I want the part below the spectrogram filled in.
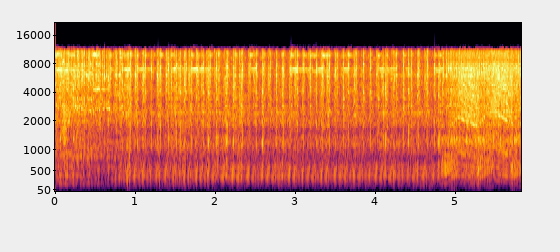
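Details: Husqvarna 130 chainsaw with its replacement carburetor, cutting wood before reaching operating temperature and smoking from a rich oil mix: a crisp, steady two-stroke howl holds revs without bogging or sputter. Healthy under load.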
